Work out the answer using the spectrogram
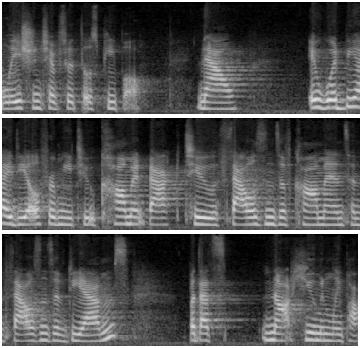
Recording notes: I'm sharing a behind the scenes look at the keynote I gave to a room full of 6, 7, and 8 figure entrepreneurs in Whitefish, Montana.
